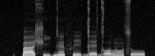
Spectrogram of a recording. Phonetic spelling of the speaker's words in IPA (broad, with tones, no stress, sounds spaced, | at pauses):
k͡p a˦ ʃ i˦ ɡ ɛ̃˦ f e˦˨ ɡ ɛ˧ d ɔ˧ l ɔ̃˧ s o˦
